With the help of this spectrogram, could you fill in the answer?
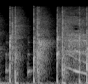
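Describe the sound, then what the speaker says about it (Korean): A few sharp hand claps ring out in a radio news talk-show studio as the hosts applaud Olympic athletes, three or four close, crisp claps over about a second. "우리 마지막은 박수 좀 치면서 끝내면 어때요? 선수들을 위해서."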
